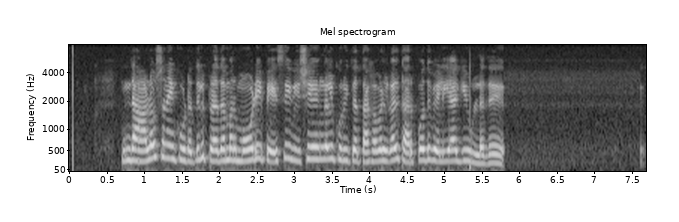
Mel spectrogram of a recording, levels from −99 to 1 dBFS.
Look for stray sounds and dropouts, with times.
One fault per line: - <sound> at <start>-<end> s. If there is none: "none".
none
